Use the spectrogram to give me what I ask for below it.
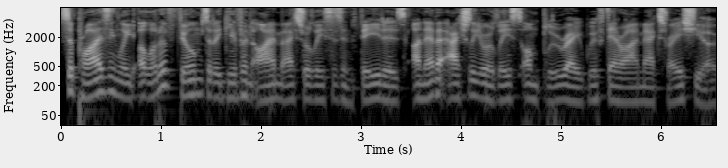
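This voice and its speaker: In an Australian accent, a man talks fairly quickly at a fairly low pitch with a bright, sharp tone and fairly even intonation. The recording is very clean with a silent background. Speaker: film video essayist. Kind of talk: scripted narration.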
